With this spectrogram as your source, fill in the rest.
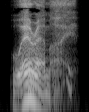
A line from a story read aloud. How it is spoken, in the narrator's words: the old man croaked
